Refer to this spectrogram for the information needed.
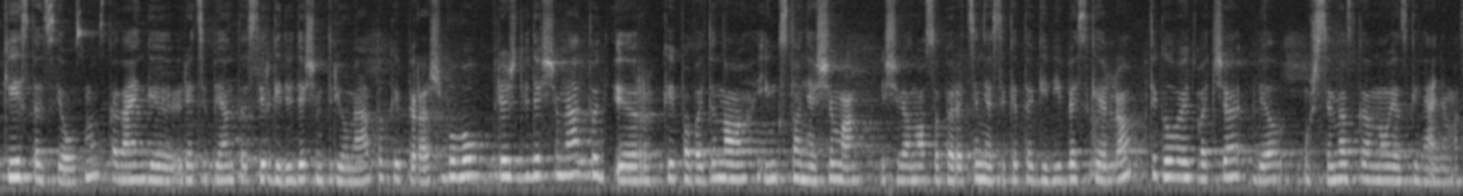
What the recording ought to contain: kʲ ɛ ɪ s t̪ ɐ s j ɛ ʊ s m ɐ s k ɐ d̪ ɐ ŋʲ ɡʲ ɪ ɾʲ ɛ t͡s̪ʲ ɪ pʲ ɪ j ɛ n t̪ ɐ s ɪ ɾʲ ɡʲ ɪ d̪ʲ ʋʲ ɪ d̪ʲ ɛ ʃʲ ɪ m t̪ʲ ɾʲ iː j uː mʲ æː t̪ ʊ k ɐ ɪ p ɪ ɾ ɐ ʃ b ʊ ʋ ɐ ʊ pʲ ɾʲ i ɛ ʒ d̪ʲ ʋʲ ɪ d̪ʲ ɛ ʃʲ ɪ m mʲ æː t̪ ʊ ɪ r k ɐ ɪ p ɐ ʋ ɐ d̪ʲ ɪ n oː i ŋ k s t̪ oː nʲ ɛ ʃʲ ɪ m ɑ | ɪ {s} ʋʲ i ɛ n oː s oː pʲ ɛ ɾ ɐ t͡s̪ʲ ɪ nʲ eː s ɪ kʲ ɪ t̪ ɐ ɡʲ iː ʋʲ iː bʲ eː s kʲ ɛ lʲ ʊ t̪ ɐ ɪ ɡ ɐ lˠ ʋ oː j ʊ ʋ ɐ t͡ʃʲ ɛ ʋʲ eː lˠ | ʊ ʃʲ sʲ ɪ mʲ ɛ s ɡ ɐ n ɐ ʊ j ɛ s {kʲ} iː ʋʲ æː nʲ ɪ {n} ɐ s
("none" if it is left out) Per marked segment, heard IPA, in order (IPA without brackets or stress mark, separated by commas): ʃ, ɡʲ, m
